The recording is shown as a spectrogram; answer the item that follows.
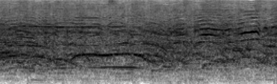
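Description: Studio audience cheering and screaming, many high voices at once, in response to an answer.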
